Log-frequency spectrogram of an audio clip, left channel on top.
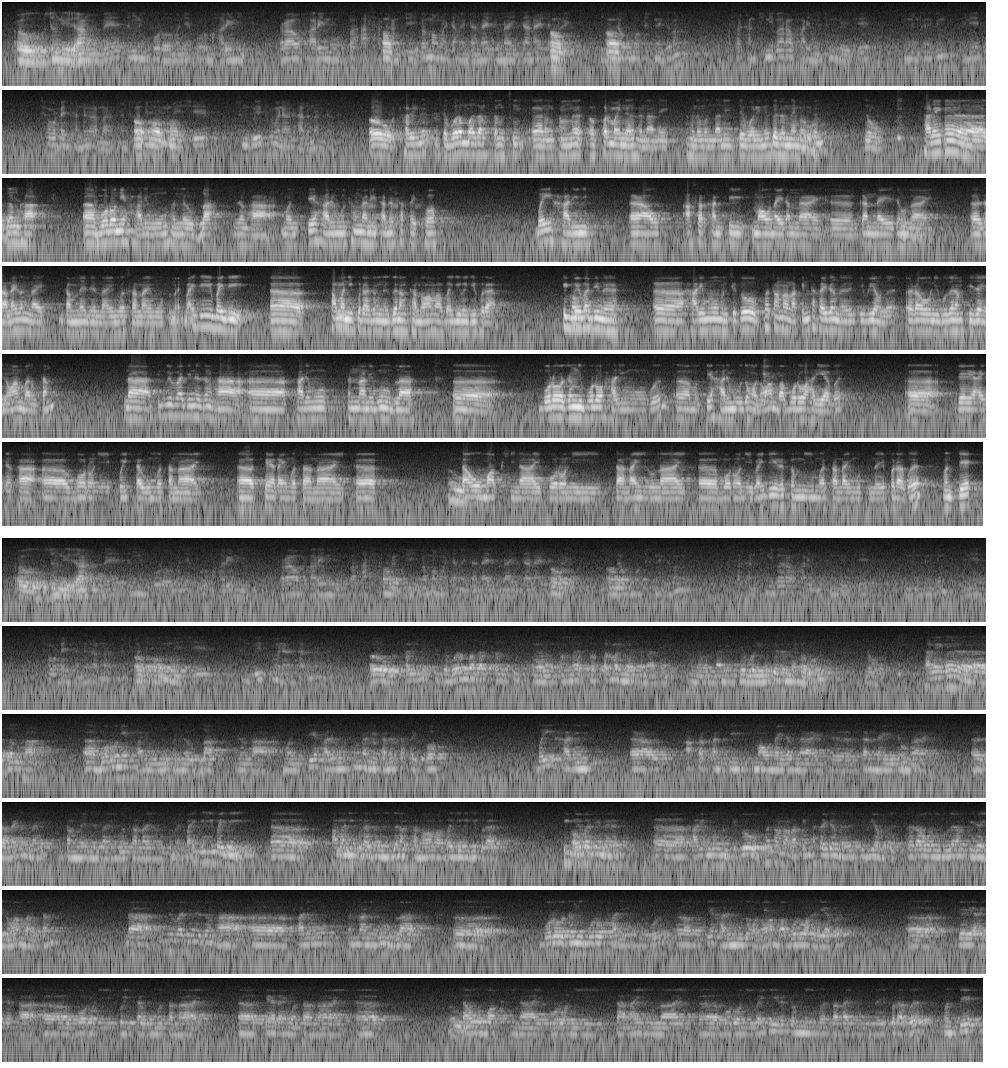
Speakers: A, on the left (about 85°); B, on the left (about 60°).
A: औ जोंनि आं बे जोंनि बर' माने बर' माहारिनि औ राव -हारिमु, बा आसार
B: औ
A: -खान्थि, बा मावनाय- दांनाय, दानाय -लुनाय जानाय- लोंनाय
B: औ
A: बिदिनो
B: औ
A: दाउ -अमा फिसिनाय गोबां आसार खान्थिनि बा राव- हारिमुनि सोमोन्दै एसे नोंथांनिसिम माने सावरायनो सानदों आरोना नोंथाङा
B: औ
A: बेनि
B: औ
A: सोमोन्दै
B: औ
A: एसे सुंदयै फोरमायना होनो हागोन ना नोंथां?
B: औ थारैनो जोबोर मोजां सोंथि ओ नोंथांनो फोरमायनो होननानै होननो मोनो। होननानै जोबोरैनो गोजोननाय मोनगोन
A: औ
B: औ थारैनो जोंहा
A: <inaudible>
B: बर'नि हारिमु होनोब्ला जोंहा मोनसे हारिमु थांनानै थानो थाखायथ' ओ बै हारिनि राव आसार खान्थि मावनाय दांनाय ओ गाननाय जोमनाय
A: औ औ
B: ओ जानाय लोंनाय दामनाय देनाय मोसानाय मुसुरनाय बायदि बायदि ओ खामानिफोरा
A: औ
B: जोंनो गोनांथार नङा होमा बायदि बायदिफोरा थिग
A: औ
B: बेबादिनो
A: औ
B: ओ हारिमु मोनसेखौ फोथांना लाखिनो थाखाय जोंनो गिबियावनो रावनिबो गोनांथि थि जायो नङा होमबा नोंथां दा थिग बेबायदिनो जोंहा ओ हारिमु होननानै बुङोब्ला ब्ला ओ बर' जोंनि बर' हारिमुआवबो ओ मो हारिमु दङ नङा होमबा बर' हारियाबो ओ जेरैहाय जोंहा बर'नि बैसागु मोसानाय ओ खेराइ मोसानाय ओ
A: औ
B: दाउ अमा फिसिनाय बर'नि दानाय लुनाय
A: औ
B: ब बर'नि बायदि रोखोमनि मोसानाय मुसुरनायफोराबो मोनसे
